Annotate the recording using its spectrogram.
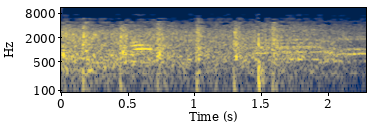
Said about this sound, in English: Young Karen sing the movement's anthem, and gunfire is heard from the nearby jungles.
